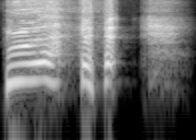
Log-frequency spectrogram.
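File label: Vox Happy, Korean; heroes; Evan; kingsraid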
